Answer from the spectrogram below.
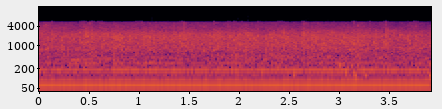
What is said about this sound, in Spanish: Un aplauso para mis hermanos.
